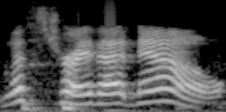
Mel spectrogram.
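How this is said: It is said with lively enthusiasm.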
